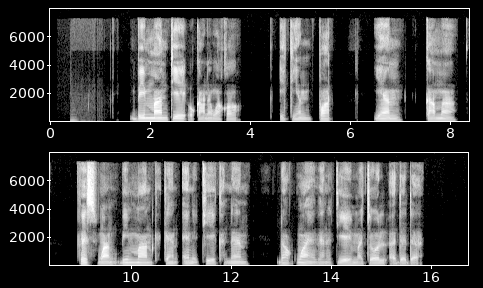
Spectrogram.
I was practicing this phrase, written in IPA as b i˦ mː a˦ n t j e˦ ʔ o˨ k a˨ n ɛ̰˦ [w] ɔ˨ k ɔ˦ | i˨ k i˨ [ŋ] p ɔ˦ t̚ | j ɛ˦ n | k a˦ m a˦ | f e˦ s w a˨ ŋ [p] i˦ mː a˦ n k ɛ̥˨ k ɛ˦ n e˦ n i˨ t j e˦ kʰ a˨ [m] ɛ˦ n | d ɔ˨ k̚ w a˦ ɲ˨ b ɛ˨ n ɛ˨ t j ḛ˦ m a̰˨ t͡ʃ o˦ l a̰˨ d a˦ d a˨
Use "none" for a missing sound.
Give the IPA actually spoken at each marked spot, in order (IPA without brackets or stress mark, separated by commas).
w, n, b, n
